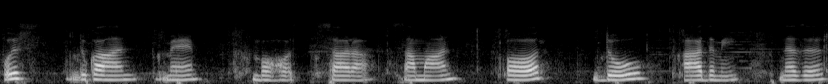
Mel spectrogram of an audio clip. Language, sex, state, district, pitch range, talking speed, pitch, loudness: Hindi, female, Himachal Pradesh, Shimla, 205-235 Hz, 70 wpm, 210 Hz, -18 LUFS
